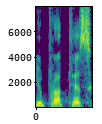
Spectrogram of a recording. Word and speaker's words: 유프라테스: 그리고 오른쪽에 있는 그 땅이 유브라데, 오늘날 발음으로 하면 유프라테스 강입니다.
